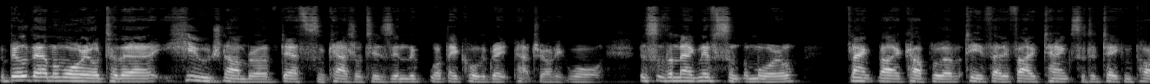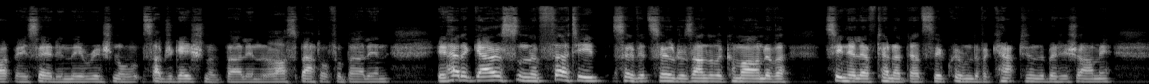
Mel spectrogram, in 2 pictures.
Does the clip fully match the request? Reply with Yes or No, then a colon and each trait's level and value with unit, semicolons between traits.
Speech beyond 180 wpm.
Yes: average, 200 wpm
